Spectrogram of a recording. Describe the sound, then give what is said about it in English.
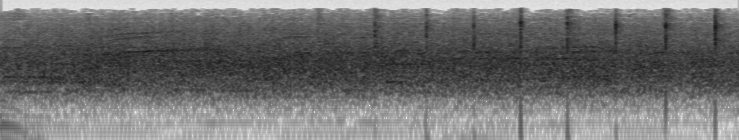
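A large crowd cheers and applauds in a steady, loud roar, with a few sharp, distinct claps standing out near the end. No one speaks. “The crowd goes wild in that one, dude.”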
